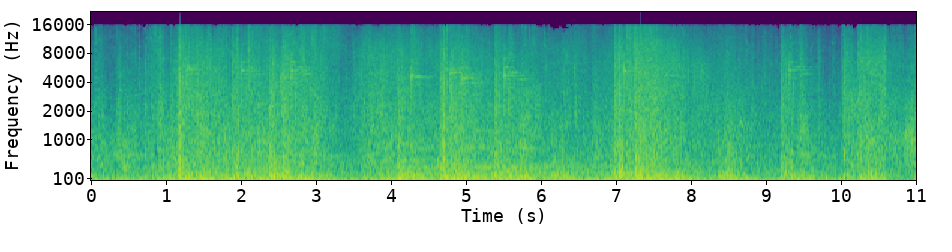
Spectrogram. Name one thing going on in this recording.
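Explosions rumble deeply.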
